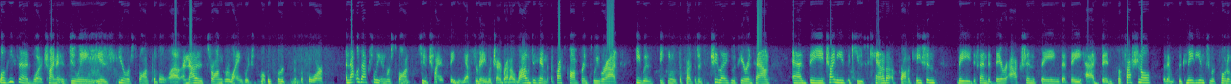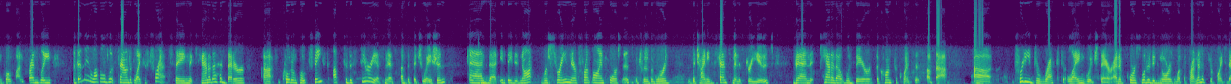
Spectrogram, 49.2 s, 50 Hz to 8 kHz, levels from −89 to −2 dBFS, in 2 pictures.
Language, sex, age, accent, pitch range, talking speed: English, female, 30-49, American, 170-230 Hz, 185 wpm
